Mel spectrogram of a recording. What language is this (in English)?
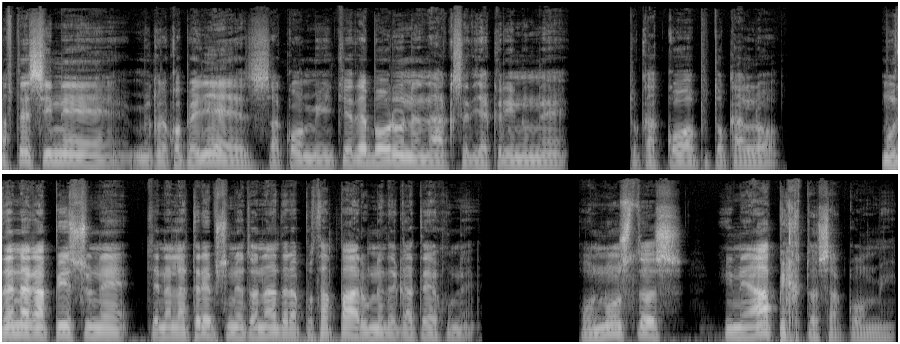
Greek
